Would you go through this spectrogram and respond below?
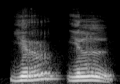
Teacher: நாவின் நுனி, மேல்வாயின் நுனியை மிகவும் பொருந்துவதால் பிறக்கும் எழுத்துக்கள்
